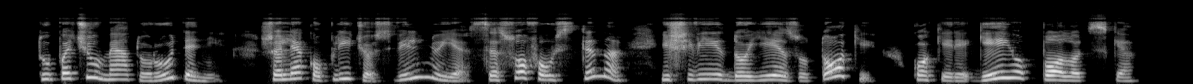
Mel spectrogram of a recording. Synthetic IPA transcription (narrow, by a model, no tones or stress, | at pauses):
t̪uːpɐt͡ʃʲuːmʲæːt̪uɾʊd̪ʲɛnʲiː | ʃɐlʲɛkoːpʲlʲiːt͡ʃʲoːsʋʲɪlʲnʲʊjɛsʲɛsuɔfɐʊsʲt̪ʲɪnɑɪʃʲʋʲiːd̪oːjeːzuːt̪oːkʲḭː | koːkʲɪɾʲɛɡʲeːjoːpɔlˠot̪sʲkʲɛ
